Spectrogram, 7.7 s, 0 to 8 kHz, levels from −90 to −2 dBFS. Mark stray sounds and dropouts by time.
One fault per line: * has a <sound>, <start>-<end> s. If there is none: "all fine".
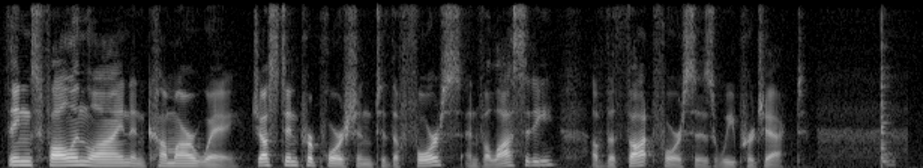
* has a tap, 7.3-7.5 s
